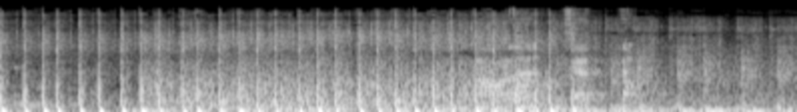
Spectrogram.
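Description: A buggy engine roars as it drives.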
